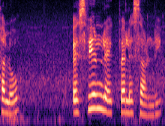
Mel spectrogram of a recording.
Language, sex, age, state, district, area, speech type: Telugu, female, 60+, Andhra Pradesh, Vizianagaram, rural, spontaneous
